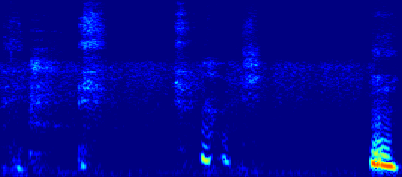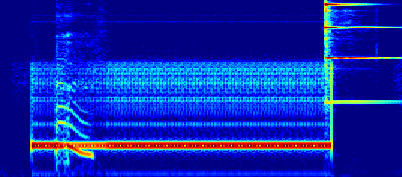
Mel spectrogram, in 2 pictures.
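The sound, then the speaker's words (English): After a few brief, faint vocal sounds, a loud, steady telephone dial tone drones for about two seconds, then cuts off into a short, high electronic beep. “Oh, it's Bubba on the phone.”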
